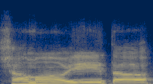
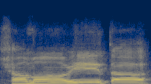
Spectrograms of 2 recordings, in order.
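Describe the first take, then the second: Both takes have the same delivery.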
